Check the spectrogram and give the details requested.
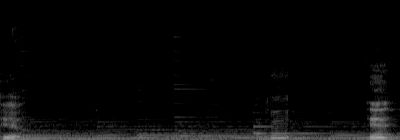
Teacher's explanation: Um, it's very, I don't know, I want to say flat. It's not like you're ascending in pitch or descending in pitch or anything.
